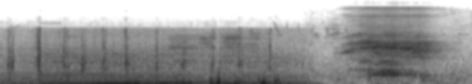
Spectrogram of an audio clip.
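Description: A horse whinnies and neighs amid steady clip-clop of hooves, loud and close, with several distinct hoof impacts before a high, shrill whinny rings out at the end; a sound effect within a narrated story, with no talk over it.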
